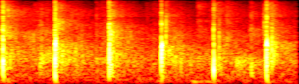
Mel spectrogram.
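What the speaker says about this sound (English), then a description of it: "Another round of applause" Audience clapping at an evening book talk, heard as a few sparse, distinct claps in an uneven rhythm, close and fairly loud, with no other sound around them.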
